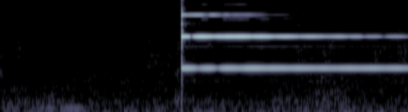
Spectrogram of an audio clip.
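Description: A small Buddhist hand bell struck once with a thin striker, a little under two seconds in: a clear, pure bell tone with a higher overtone that rings on and slowly fades.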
